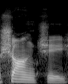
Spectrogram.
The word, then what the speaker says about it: Shang-Chi: in the story of shang chi or shang chi is how they pronounce it in the film uh how they weave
